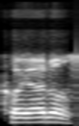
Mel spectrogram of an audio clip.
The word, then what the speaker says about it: Coyotl: Hello, this is Coyote Smoke and Mirror calling from Los Angeles.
